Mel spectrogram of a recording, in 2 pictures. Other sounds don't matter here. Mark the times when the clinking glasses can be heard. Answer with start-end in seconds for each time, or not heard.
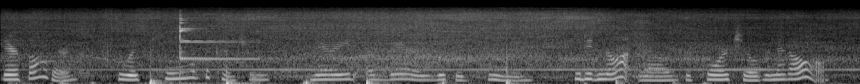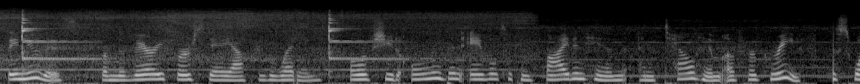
1.8-2.5, 8.8-9.6, 11.8-12.4.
